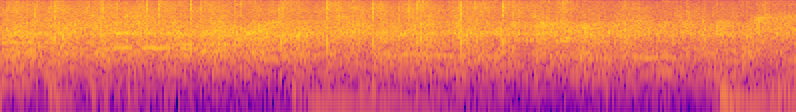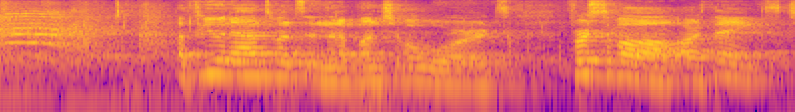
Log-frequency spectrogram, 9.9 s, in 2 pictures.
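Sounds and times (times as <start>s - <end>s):
audience applause: 0.0s - 6.1s
speech: 6.1s - 9.9s.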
